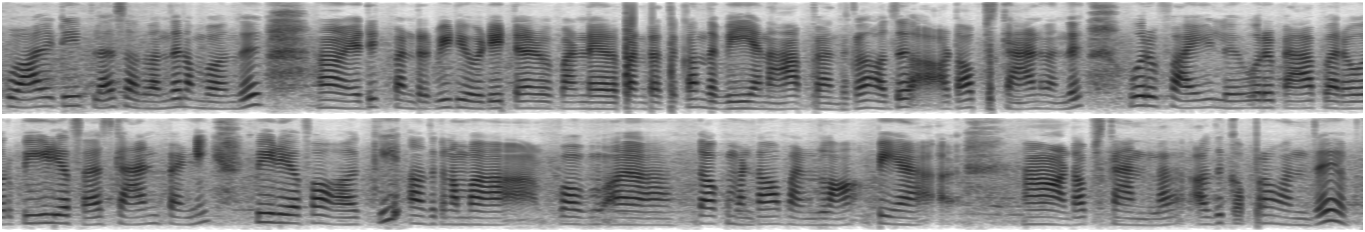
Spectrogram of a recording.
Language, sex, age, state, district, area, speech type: Tamil, female, 18-30, Tamil Nadu, Perambalur, rural, spontaneous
